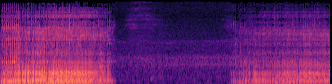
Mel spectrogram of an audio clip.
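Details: Person snoring: two loud, rough, rattling snores separated by a quiet pause, typical of ordinary sleep snoring.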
